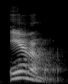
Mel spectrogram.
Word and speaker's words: animal: in the trap column our next word is animal the first syllable of this word and sounds like we'd expect as a closed syllable the second syllable is another closed syllable m the last syllable l is a bit tricky because it has a sneaky schwa but we can handle that so animal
